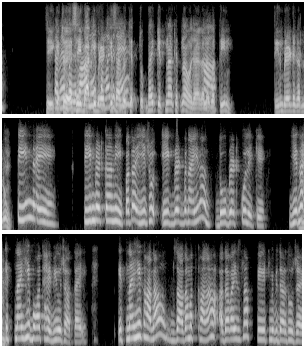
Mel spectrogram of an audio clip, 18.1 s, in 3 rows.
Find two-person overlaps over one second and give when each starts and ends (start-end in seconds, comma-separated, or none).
1.1-2.6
